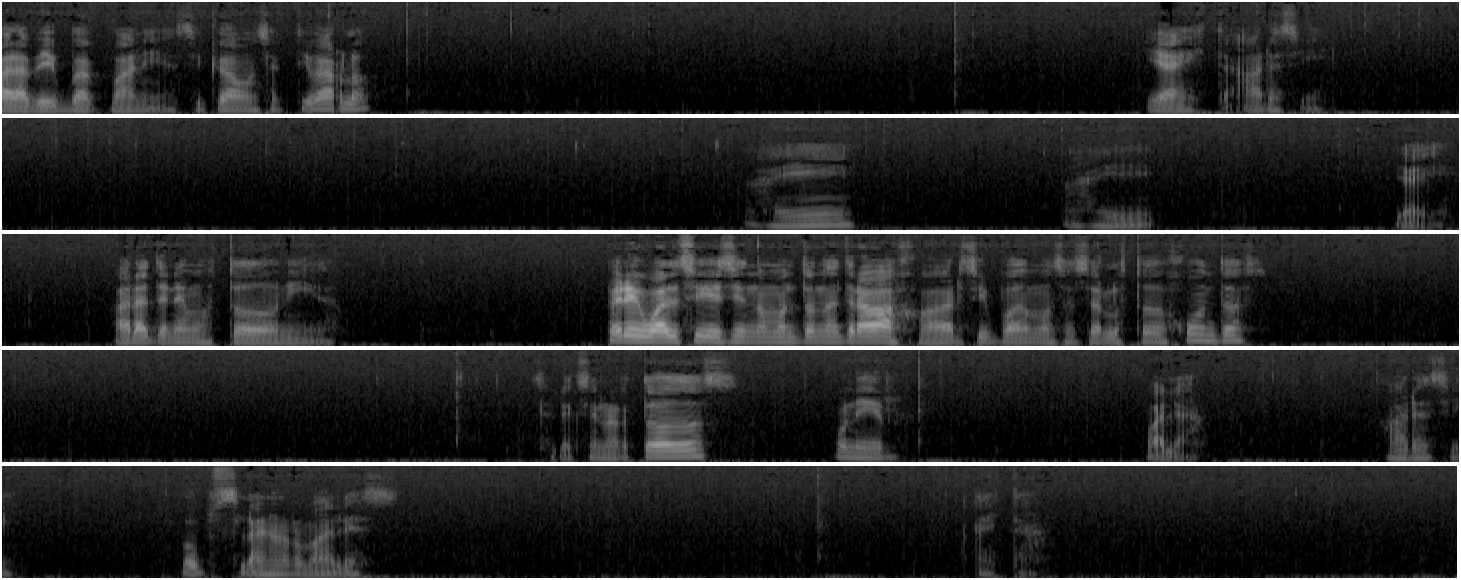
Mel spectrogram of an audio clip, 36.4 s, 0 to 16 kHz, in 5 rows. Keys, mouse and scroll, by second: 2.4 right click, 2.5 g, 3.5 g, 5.5 middle click, 6.0 right click, 6.0 g, 6.6 right click, 6.8 g, 7.4 right click, 7.7 g, 8.7 middle click, 9.5 right click, 9.6 g, 10.5 middle click, 11.3 right click, 11.4 g, 12.7 right click, 12.9 g, 14.0-14.3 scroll down 1, 14.5 z, 14.7 middle click, 15.7 KP_3, 16.6 KP_1, 23.4 a, 23.8 alt+right click, 24.7 g, 28.0 middle click, 30.7 a, 31.6 ctrl+n, 33.5 middle click.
